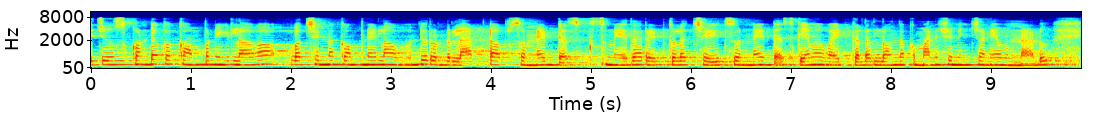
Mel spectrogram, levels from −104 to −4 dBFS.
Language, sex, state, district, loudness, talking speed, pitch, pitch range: Telugu, female, Andhra Pradesh, Sri Satya Sai, -17 LUFS, 170 wpm, 220 Hz, 215-230 Hz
